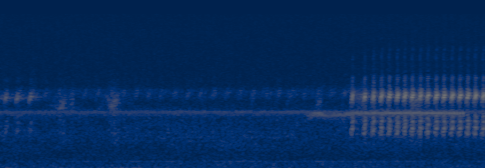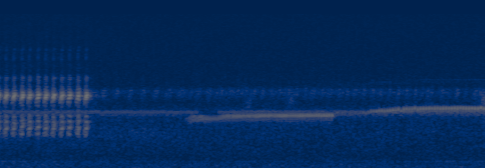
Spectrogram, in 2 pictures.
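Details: Tree frogs sing from a pond on a mid-April night in north-east Italy: a loud burst of rapid, evenly pulsed croaks for about three seconds, set over the steady, unbroken high trill of mole crickets that wavers slightly in pitch.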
